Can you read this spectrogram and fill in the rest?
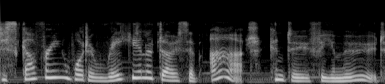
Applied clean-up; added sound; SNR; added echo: none; none; none; none.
